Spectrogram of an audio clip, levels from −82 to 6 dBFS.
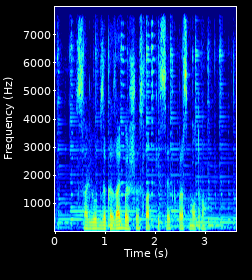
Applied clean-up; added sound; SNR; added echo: none; Acoustic guitar; 10 dB; none.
